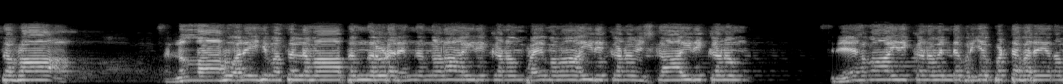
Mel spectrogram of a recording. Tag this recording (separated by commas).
Male speech, Speech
